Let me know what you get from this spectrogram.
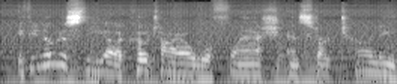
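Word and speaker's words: Qotile: sorry razak 4 um in here is the cotile q t i l e um that is how it's pronounced according to uh warshaw so I'm going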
